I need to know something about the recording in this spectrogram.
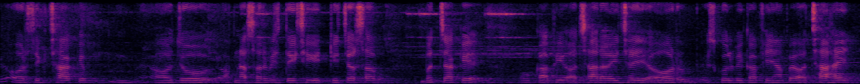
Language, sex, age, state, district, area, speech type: Maithili, male, 18-30, Bihar, Sitamarhi, urban, spontaneous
